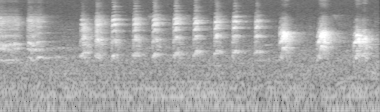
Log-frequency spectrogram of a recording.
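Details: Long-tailed shrike repeating short grating notes in a quick, steady series of about three per second, ending with a few brighter squeaks.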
